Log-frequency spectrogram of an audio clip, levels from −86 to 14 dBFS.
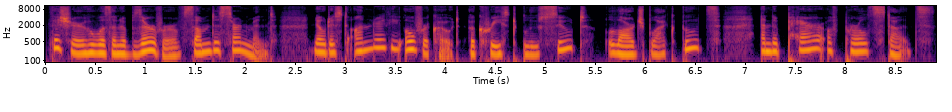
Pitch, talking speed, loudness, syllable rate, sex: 210 Hz, 170 wpm, -18 LUFS, 4.8 syllables/s, female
